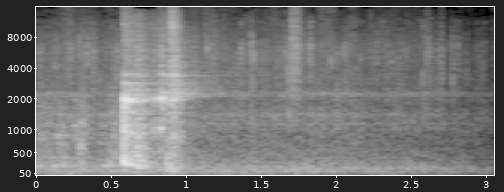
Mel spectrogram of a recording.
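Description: A mother puts a metal lid down onto a cooking pot with a clank, two quick contacts followed by a short metallic ring that fades out, with no voices.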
